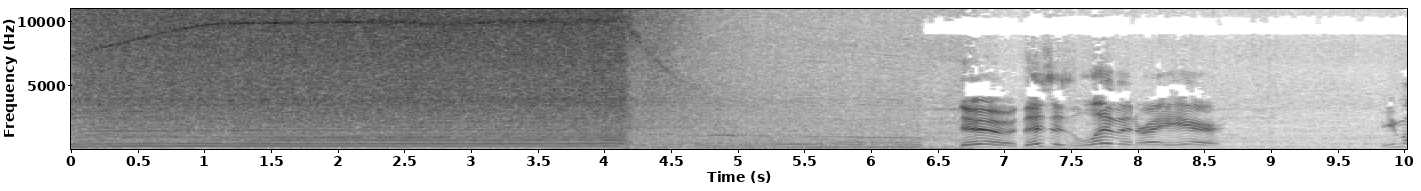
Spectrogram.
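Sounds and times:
race car engine at full throttle: 0:00.0 - 0:10.0.

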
